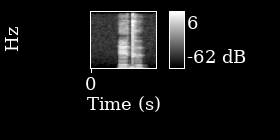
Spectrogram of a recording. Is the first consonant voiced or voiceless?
voiced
